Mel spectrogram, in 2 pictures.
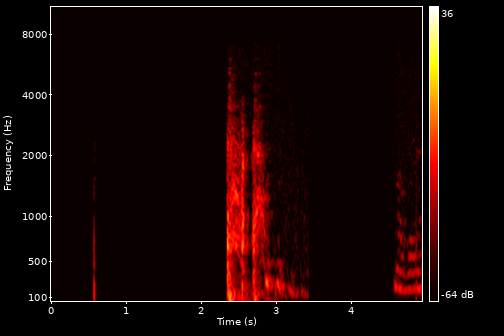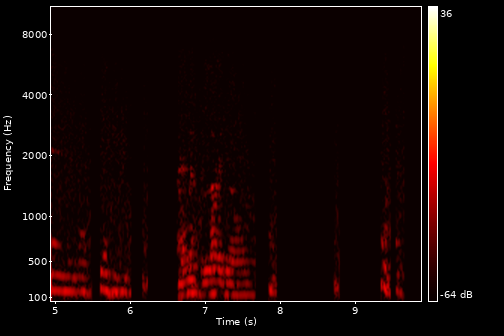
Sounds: Cough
